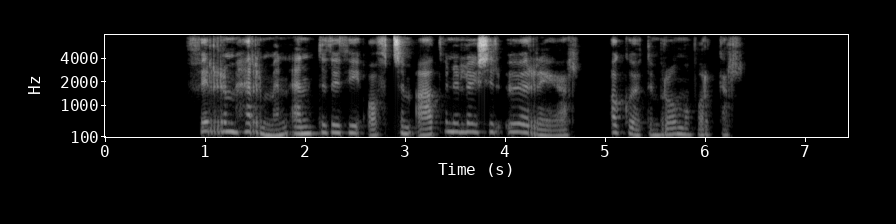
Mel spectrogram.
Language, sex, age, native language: Icelandic, female, 50-59, Icelandic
